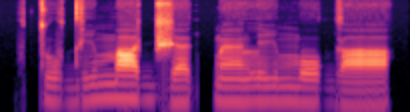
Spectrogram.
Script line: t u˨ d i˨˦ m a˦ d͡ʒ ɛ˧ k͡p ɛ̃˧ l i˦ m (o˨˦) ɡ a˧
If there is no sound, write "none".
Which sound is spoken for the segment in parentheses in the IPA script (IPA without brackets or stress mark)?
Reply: o˦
